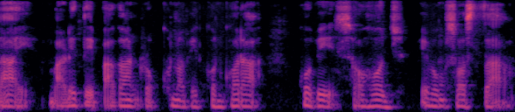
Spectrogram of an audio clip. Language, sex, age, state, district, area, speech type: Bengali, female, 60+, West Bengal, South 24 Parganas, rural, spontaneous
